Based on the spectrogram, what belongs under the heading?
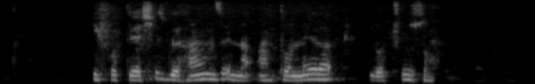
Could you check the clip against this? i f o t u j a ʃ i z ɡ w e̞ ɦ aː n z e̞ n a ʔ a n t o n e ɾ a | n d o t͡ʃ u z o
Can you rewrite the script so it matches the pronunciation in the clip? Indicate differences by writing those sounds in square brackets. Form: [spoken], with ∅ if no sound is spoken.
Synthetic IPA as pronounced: i f o t [o] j a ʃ i z ɡ w e̞ ɦ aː n z e̞ n a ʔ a n t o n e ɾ a | n d o t͡ʃ u z o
